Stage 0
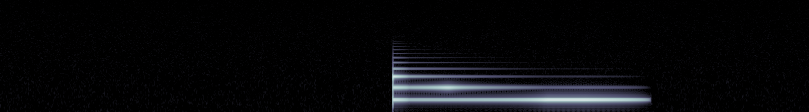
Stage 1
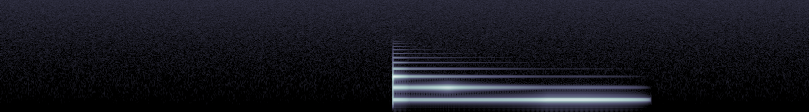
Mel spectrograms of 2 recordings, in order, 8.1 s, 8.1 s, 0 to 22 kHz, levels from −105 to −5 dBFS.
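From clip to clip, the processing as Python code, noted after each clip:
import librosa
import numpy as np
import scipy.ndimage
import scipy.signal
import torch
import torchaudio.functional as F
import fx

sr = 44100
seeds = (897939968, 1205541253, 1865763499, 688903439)

y = scipy.signal.sosfilt(scipy.signal.butter(2, 310.0, 'highpass', fs=sr, output='sos'), x)
y = fx.tilt_eq(y, sr, slope=3.5)
y = y * 10.0 ** (3.5 / 20.0)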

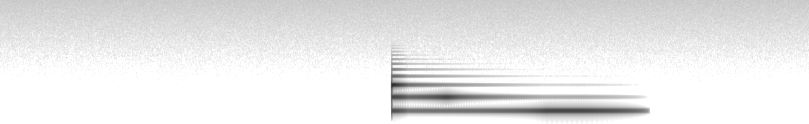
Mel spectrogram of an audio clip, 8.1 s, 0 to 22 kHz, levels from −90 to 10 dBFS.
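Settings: y = fx.dmg_noise_colour(x, sr, seeds[0], colour='violet', level_db=-67.0)
y = fx.high_shelf(y, sr, hz=2200.0, db=11.5)
y = y * 10.0 ** (1.5 / 20.0)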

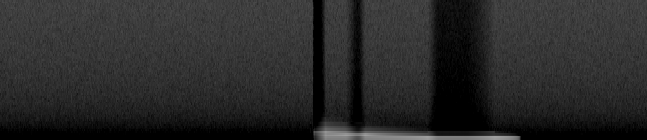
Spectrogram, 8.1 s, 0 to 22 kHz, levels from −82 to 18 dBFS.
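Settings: y = fx.over_compress(x, sr, threshold_db=-27.0, ratio=-0.5)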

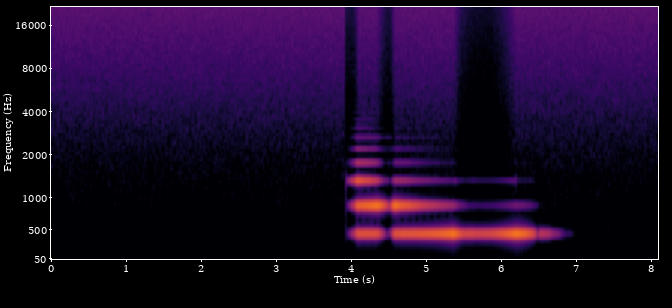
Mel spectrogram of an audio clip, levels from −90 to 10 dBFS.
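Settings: y = fx.rev_plate(x, sr, seeds[1], rt60_s=0.71, hf_ratio=1.0, predelay_ms=110, drr_db=14.5)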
